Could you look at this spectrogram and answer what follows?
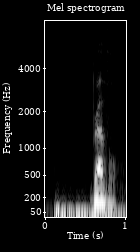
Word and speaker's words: Breville: picture of our brand new how did you pronounce it breville revel breville no it's it's a b b-r-e breville i think no i said revelation oh you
